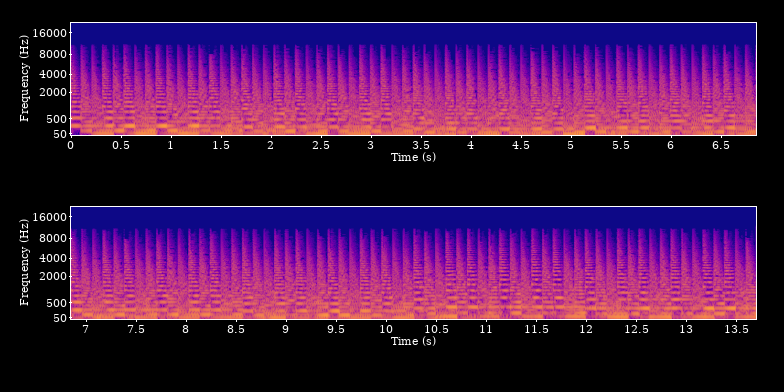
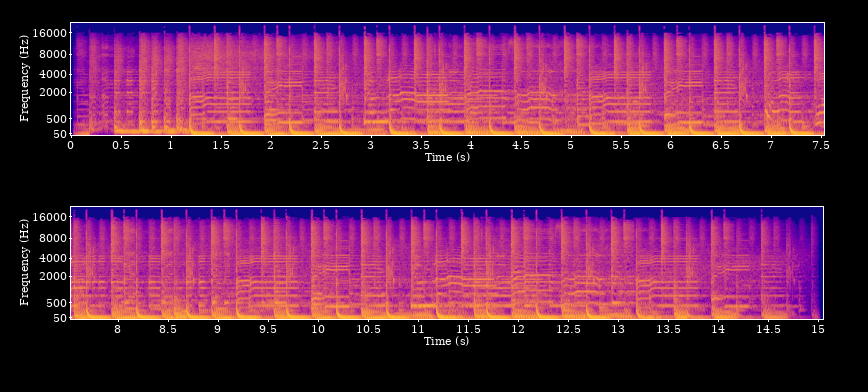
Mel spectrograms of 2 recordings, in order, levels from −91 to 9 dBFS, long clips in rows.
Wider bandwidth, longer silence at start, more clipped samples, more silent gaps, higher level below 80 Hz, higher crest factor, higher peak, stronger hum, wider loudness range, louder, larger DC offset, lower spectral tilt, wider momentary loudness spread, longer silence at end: second, 11 kHz vs 20 kHz; about the same, 0 s vs 0.05 s; neither; neither; second, -30 dBFS vs -14 dBFS; about the same, 14 dB vs 12 dB; second, -8 dBFS vs 0 dBFS; neither; about the same, 1 LU vs 1 LU; second, -23 LUFS vs -12 LUFS; neither; first, -6 dB/octave vs -4 dB/octave; about the same, 4 LU vs 4 LU; second, 0 s vs 0.3 s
